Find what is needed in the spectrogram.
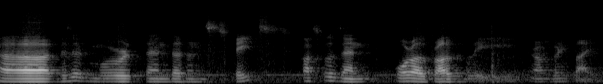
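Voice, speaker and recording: A man with a medium pitch speaks in monotone, flat intonation at a moderate pace, with big swings in loudness and audible room echo. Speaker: software engineer. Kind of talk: lecture.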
